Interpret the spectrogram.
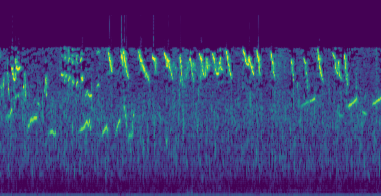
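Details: White-rumped shama in vigorous, continuous song on master material: a busy series of high, sharp down-slurred notes mixed with lower rising whistles that recur toward the end.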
